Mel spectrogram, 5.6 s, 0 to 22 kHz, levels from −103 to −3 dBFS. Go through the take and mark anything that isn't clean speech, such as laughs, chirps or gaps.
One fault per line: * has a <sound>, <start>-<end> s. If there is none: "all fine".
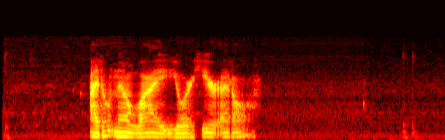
all fine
